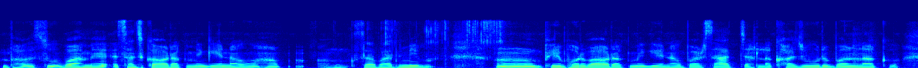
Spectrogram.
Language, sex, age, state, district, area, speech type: Maithili, female, 18-30, Bihar, Muzaffarpur, rural, spontaneous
